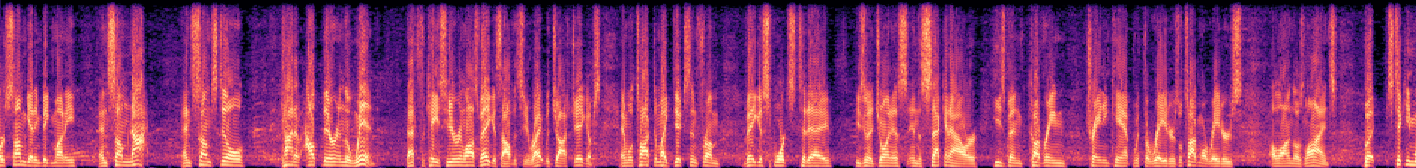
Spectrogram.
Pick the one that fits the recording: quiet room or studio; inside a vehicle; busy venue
busy venue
